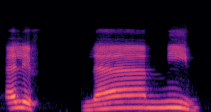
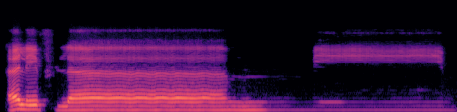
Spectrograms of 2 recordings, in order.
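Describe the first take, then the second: First: Lam's final M is skipped into the next word. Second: Each letter name is said fully and separately. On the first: The speaker calls it wrong. "they ignore this M at the end and they directly goes towards this M ... which is wrong" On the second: The speaker calls it right. "pronounce the name of each letter properly and completely"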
